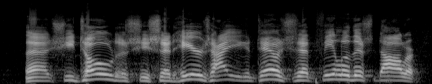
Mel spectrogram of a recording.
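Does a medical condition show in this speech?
No.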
